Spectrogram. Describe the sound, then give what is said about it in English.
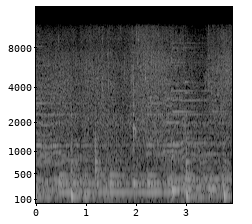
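Gentle flowing water runs steadily beneath a soft, sustained instrumental melody, with a few brighter plucked accents rising now and then. No voices are heard. “I love the water. Oh, the water sounds.”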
